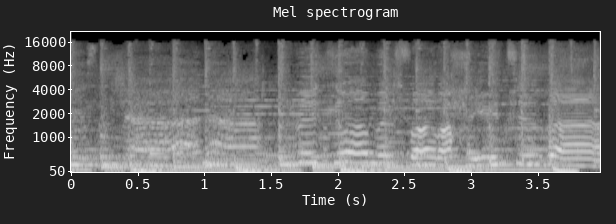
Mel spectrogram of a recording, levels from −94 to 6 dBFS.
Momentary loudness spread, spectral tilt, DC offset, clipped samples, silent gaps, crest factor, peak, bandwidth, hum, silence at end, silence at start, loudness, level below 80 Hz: 3 LU; -5.5 dB/octave; under 0.1%; under 0.1%; none; 14 dB; 0 dBFS; 17 kHz; none; 0 s; 0 s; -15 LUFS; -20 dBFS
